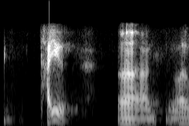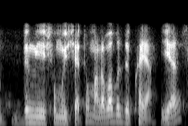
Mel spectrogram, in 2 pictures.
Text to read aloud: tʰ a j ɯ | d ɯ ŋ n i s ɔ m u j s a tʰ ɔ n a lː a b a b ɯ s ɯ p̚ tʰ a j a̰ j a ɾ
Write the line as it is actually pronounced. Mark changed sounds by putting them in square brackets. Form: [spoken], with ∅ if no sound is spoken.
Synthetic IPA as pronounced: tʰ a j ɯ | d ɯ ŋ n i s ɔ m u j s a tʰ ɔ [m] a [l] a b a b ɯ [z] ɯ p̚ [kʰ] a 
